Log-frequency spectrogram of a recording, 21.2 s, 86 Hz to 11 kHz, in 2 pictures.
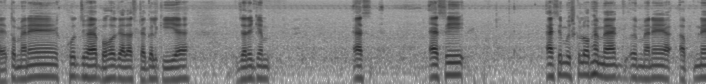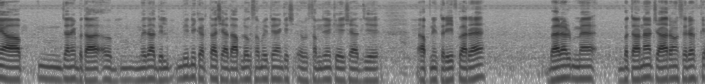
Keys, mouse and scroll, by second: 2.2 space, 2.5 alt+click, 7.2 b, 7.6 space, 7.8 ctrl+click, 8.4-13.3 drag, 13.3 space, 13.5 click, 13.8 space, 15.2-16.5 drag, 16.5-20.0 drag, 20.0-21.1 drag.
